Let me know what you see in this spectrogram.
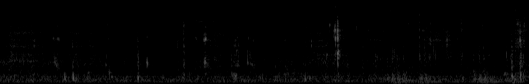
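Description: Faint close-up chewing of a bacon cheeseburger (a Wendy's Triple Baconator), with small wet mouth clicks and a sharper click as he bites into the burger again a little past halfway.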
